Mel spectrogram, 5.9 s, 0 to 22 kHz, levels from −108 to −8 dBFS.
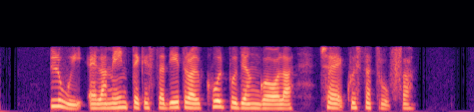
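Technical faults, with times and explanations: Nothing here counts as a technical fault; the speech simply carries the narrow G.711 telephone band, with nothing above about 3.8 kHz, just as a normal phone line would.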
